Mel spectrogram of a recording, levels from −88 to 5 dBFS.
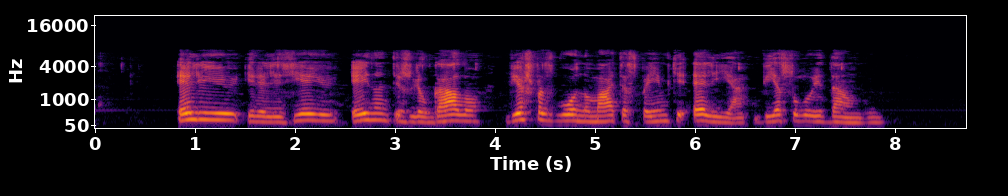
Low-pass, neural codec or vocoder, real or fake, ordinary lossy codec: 7.2 kHz; none; real; AAC, 48 kbps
